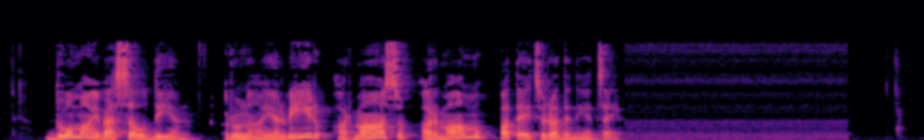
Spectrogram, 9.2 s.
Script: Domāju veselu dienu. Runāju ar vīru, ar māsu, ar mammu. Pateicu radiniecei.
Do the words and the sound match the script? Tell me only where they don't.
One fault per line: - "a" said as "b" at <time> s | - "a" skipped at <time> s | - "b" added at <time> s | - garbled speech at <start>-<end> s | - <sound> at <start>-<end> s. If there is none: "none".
none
